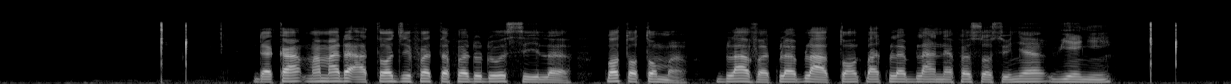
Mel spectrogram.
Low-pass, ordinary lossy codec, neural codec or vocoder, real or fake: 7.2 kHz; none; none; real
